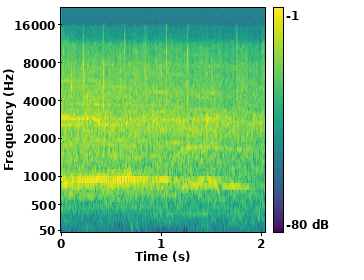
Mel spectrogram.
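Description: A festival crowd applauds during a comedy carte blanche, soft and somewhat distant clapping under a sustained tonal whistle or feedback line, with no clear speech.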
